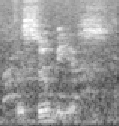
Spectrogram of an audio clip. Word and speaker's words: Vesuvius: a great question then you're actually seeing Mount Vesuvius I pronounced it correctly in the distance which technically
